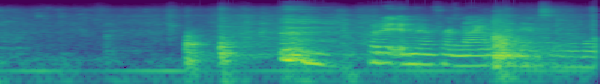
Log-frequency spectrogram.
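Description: A metal pan scrapes and clanks on a stovetop.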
